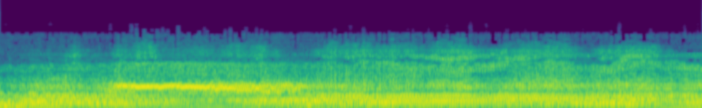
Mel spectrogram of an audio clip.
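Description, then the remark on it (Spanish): A loud engine roars steadily for about seven seconds, a dense low rumble with a brief whining rise early on, as a small car accelerates hard with the accelerator pressed to the floor; no voices. “Talimán oprimió el acelerador hasta el fondo y una sonrisa de triunfo iluminó su rostro de asombrosa belleza varonil.”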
